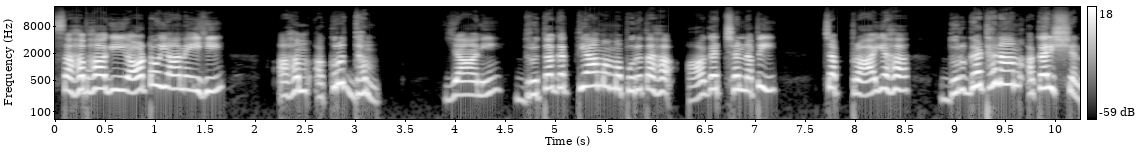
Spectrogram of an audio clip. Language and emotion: Sanskrit, angry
